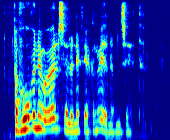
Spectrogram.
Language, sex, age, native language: Icelandic, female, 20-29, Icelandic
